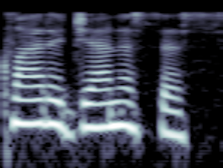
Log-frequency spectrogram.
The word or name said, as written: cladogenesis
